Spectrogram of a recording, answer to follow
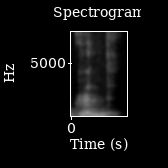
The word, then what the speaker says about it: कृत्: So here they have written Krud, but we generally pronounce it as Krut only. So I do it like Krut T, but here it is written Krud.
